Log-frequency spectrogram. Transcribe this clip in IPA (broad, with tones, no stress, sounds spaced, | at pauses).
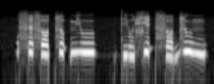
s ə˥˧ s ɔ˧ t͡s o˦ ʔ m j u˦ | t̪ j u˨˩ ɕ e˦ ʔ s ɔ˨˩ d͡z u˥˧ m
